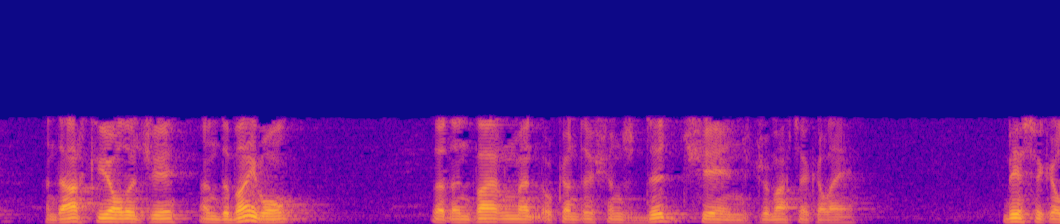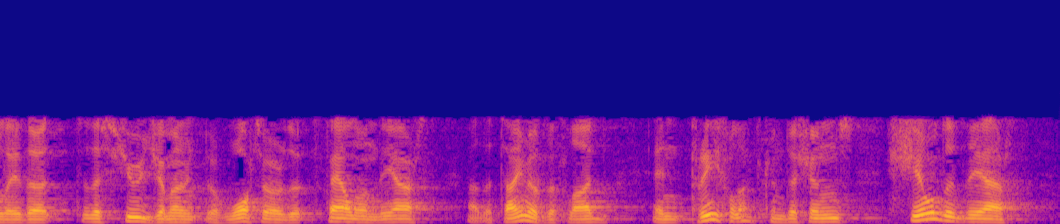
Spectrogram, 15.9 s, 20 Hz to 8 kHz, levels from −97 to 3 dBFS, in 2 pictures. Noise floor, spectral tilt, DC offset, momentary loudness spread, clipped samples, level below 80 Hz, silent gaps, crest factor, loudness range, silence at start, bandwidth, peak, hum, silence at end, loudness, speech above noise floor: -59 dBFS; -11 dB/octave; under 0.1%; 12 LU; under 0.1%; -58 dBFS; none; 20 dB; 5 LU; 0.35 s; 4 kHz; -2 dBFS; none; 0.2 s; -21 LUFS; 39 dB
